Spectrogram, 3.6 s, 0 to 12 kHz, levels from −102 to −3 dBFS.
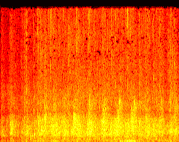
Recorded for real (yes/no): no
